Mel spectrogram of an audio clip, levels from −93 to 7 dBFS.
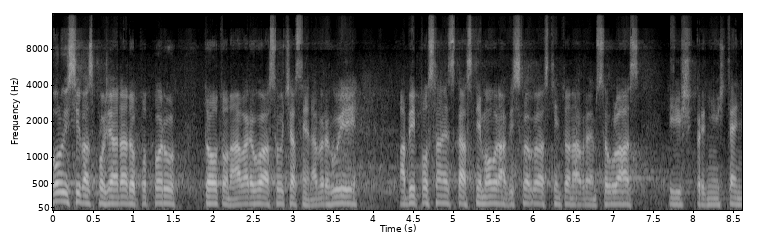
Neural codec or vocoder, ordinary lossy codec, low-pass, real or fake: vocoder, 44.1 kHz, 128 mel bands, Pupu-Vocoder; Opus, 16 kbps; 14.4 kHz; fake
